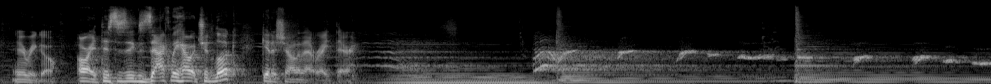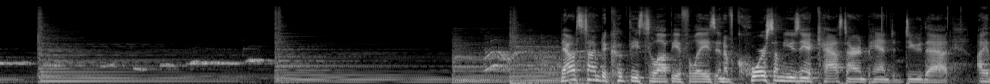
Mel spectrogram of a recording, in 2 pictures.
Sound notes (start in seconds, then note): 5.5 whistling; 6.3 gentle, upbeat music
